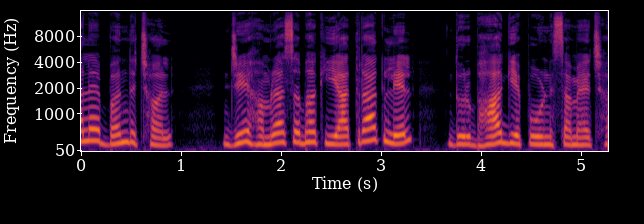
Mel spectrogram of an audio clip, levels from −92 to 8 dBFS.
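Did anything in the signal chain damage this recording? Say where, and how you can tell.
No, nothing along the chain from capture to playback leaves an audible mark of damage on this speech.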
